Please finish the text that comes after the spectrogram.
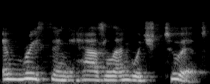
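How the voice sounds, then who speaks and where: The recording is muffled as a woman with Russian as her first language talks about the soul and language during a spiritual interview. She's a guest, thoughtful and prone to restarting, with a slightly mellow, medium-pitched voice at normal speed.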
